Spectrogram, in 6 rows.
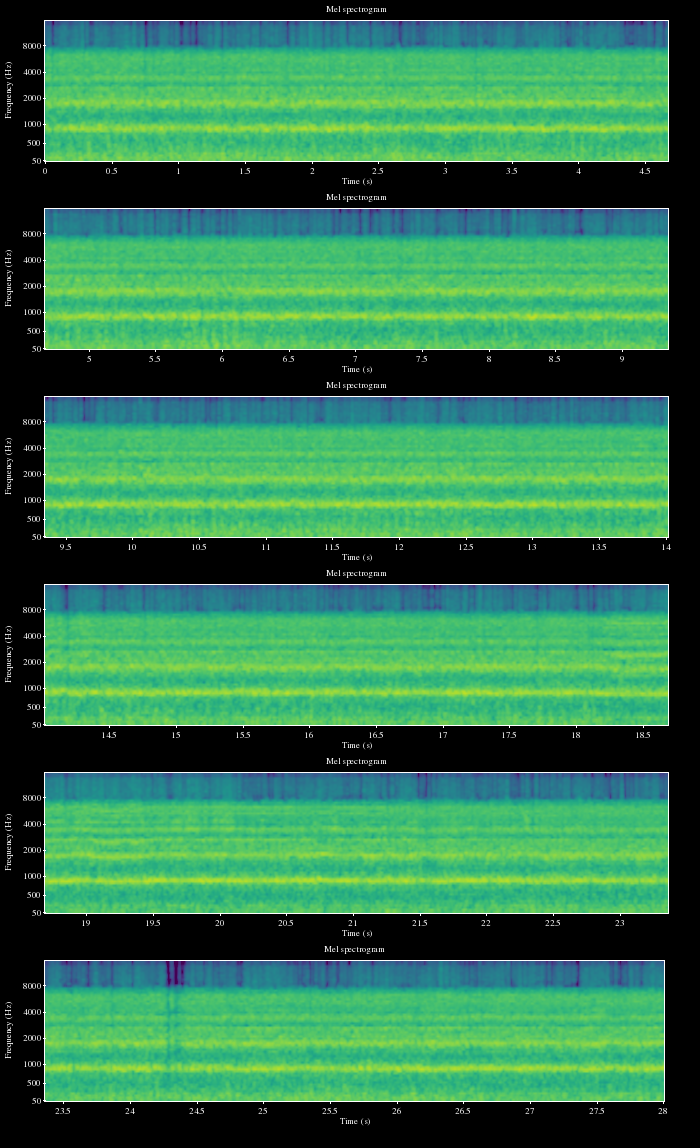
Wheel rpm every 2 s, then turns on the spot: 230, 230, 230, 230, 230, 230, 230, 230, 230, 230, 230, 230, 230, 230.
none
